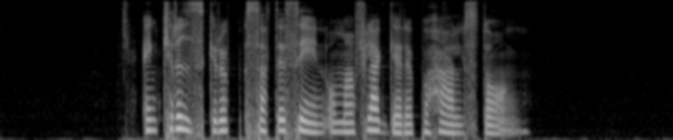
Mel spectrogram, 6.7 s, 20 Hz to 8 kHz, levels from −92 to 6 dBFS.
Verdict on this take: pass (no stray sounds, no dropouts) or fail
pass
